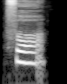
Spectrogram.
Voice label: "缩", Chinese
